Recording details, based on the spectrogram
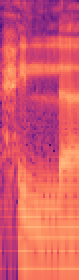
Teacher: لفظ اللہ کے لام کو باریک پڑھیں گے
